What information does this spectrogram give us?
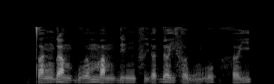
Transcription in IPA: t̪ a˨˦ ŋ ɗ a˧ m ɓ u˨˦ ə̯ m a˧ m ɗ i˧ ŋ f ḭ˧˥ ə̯ ɗ ə˧ j v ə˧˩ w m ṵ˧˥ | h ə˨˦ j

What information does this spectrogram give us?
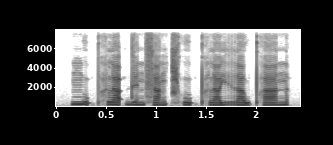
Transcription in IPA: ŋ u˥˩ ʔ pʰ l a˦˥ ʔ d e˧ n s a˩˦ ŋ t͡ɕʰ u˨˩ ʔ pʰ l a˦˥ j r a˧ w pʰ a˦˥ n

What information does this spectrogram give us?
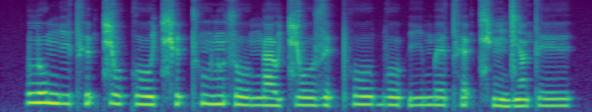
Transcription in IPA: l o˦˨ ŋ i˨ tʰ ɪ˦ ʔ t͡ɕ o˨ k o˨ ʊ̯ t͡ɕʰ ɪ˦ ʔ tʰ ũ˦ l ũ˦˨ sʰ o˨ ʊ̯ ŋ a˨ ʊ̯ t͡ɕ o˨ ʊ̯ z ɪ˦ ʔ pʰ o˦ ʊ̯ b o˦˨ ʊ̯ ʔ i˦ m ɛ˦ tʰ ɛ˦ ʔ t͡ɕʰ ĩ˨ d͡ʑ ã˦ t e˦ ɪ̯

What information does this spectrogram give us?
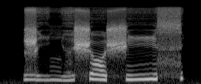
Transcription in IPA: ʐ i̤ ʎ ə̤ ʃ ɔ ʃ i s

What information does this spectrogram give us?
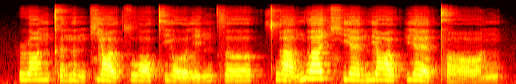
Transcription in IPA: ɻ ɑ˥ ŋ kʰ ə˧˥ n ə˨˩ n t͡ɕ j ɑ˥˩ ʊ̯ t͡s w ɔ˧˥ t̪ʰ j o˨˩ ʊ̯ l i˧˥ ŋ t͡s ɤ˥ | t̪ʰ w ä˨˩ n̪ w ä˥ t͡ɕʰ j ɛ˥˧ n̪ j ɑ˥˧ ʊ̯ p j ɛ˥˩ t̪ʰ ɑ˨˩˦ ŋ

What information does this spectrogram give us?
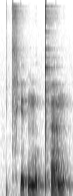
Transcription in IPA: t͡sʰ ɪ˨ k̚ m ʊ˨ k̚ pʰ ɐ˧ m

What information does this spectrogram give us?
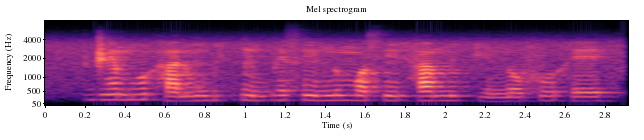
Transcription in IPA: d͡ʒ ɛ̃˦ b ũ˦˨ h a˨ ɾ ũ˨˦ ɡ͡b i˧ k͡p ĩ˧ b e˦ s ĩ˧ n u˦ m ɔ˧ s ĩ˧ h a˦ m i˧ k i˨ n o˧ f u˧ h e˧

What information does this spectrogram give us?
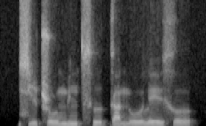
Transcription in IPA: ɕ ḭ˨˩ ʈ͡ʂ o˨˦ ʊ̯ m y˦ n t͡sʰ ɹ̩˦ k a̰˨˩ n o˥˨ ʊ̯ l e˥˨ ɪ̯ x ɤ˥˨

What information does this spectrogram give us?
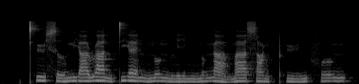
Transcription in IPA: t̪ʰ y˦ s ɹ̩˨˦ m j ä˦ ɻ a˥˨ n t̪ j ɛ˥˨ n n̪ ʊ˥˨ ŋ l i˨˩ n n̪ ʊ˦ ŋ ä˨˩ m ä˦ s ɑ˨ ŋ pʰ y˨˦ n f ʊ˦ ŋ

